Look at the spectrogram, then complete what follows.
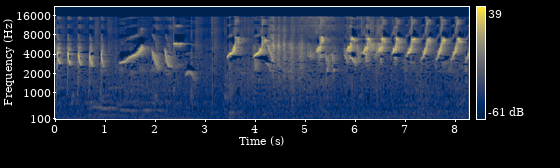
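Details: Tembak ngebren song of a long-tailed shrike: a fast run of clipped notes, then drawn rising whistles, a brief pause, and a renewed stream of rapid, evenly spaced chips.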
